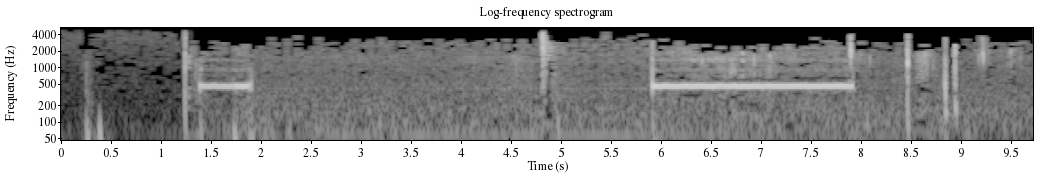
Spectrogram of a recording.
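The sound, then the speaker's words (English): Clicks and dialing tones as a phone number is entered, followed by a steady ringback tone on the line, with a second longer ring after a pause, all fairly loud and with no talking. “I tried to call that guy to get him on this show, and I'm going to play you now what I got.”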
